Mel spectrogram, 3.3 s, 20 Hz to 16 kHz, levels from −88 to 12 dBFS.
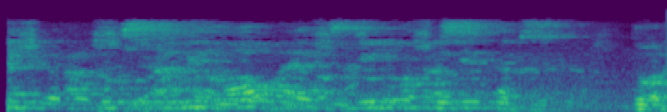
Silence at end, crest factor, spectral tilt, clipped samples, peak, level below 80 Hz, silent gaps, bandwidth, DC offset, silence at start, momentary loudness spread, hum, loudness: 0 s; 18 dB; -4.5 dB/octave; under 0.1%; -4 dBFS; -50 dBFS; none; 8.4 kHz; under 0.1%; 0.05 s; 9 LU; none; -22 LUFS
